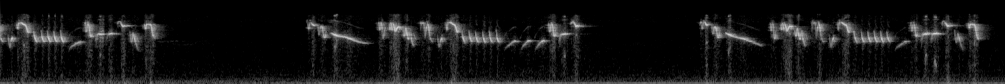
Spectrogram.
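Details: Canary singing, a master recording for training songbirds: three long bursts of fast, high chattering trills and sweeping notes, each about two seconds, with quiet gaps between.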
